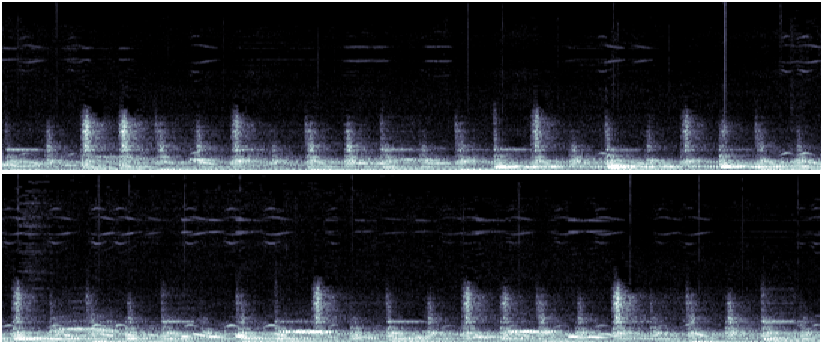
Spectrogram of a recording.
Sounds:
Music

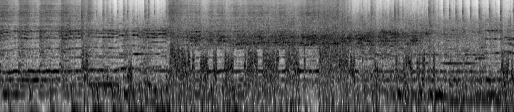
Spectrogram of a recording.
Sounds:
Rock music, Music

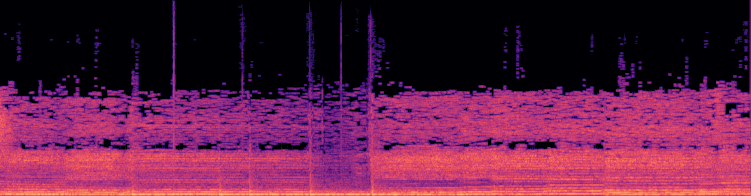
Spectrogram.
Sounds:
Music

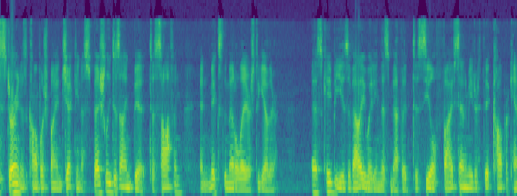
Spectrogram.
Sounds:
Speech

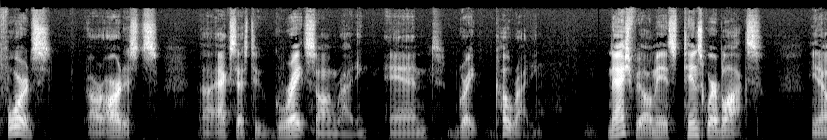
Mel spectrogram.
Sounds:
Speech

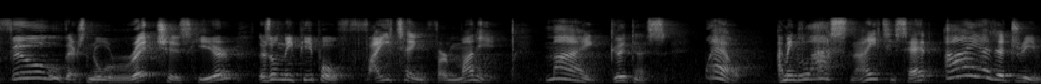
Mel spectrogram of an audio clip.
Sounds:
Speech, inside a small room

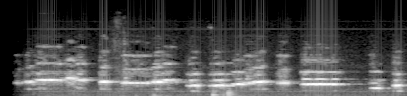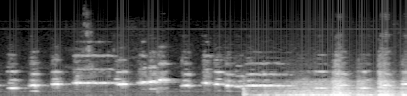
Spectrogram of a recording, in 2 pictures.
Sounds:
Music

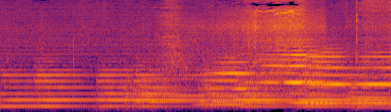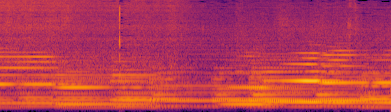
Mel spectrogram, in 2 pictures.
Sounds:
Piano, Clarinet, playing clarinet, Classical music, Music, Musical instrument

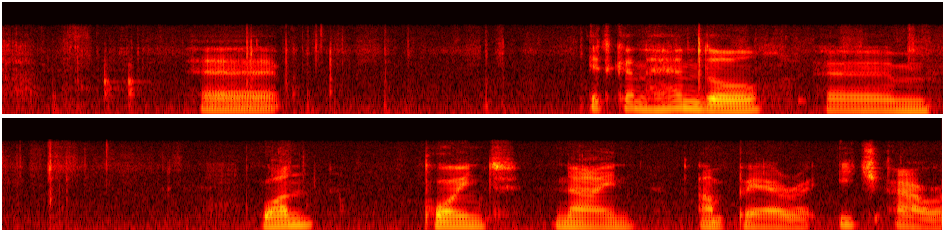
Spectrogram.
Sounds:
inside a small room, Speech

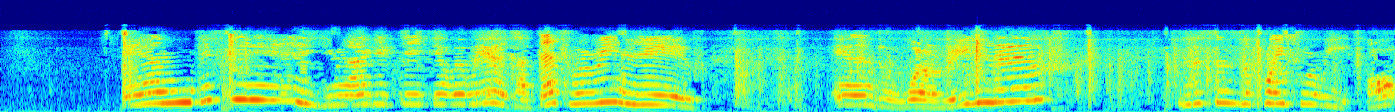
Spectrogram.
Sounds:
Speech

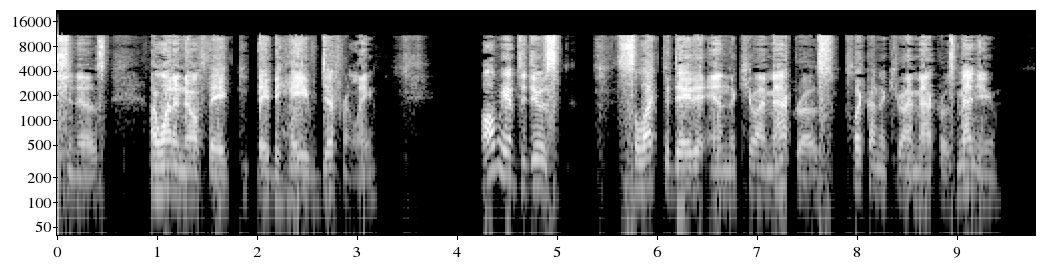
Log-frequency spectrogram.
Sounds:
Speech

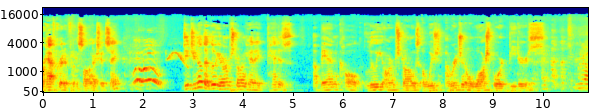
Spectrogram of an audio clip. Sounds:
Speech

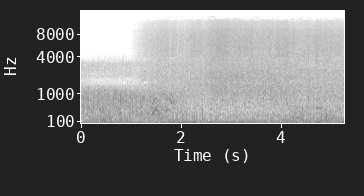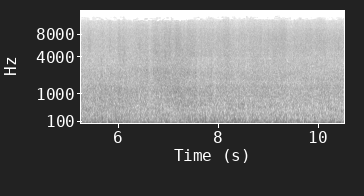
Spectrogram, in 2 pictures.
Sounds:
Wind noise (microphone), Wind

